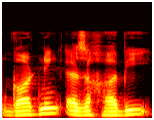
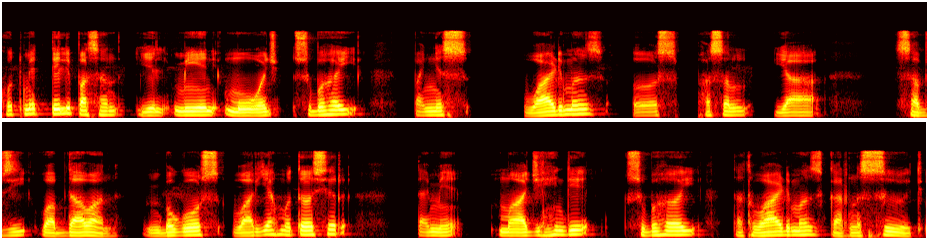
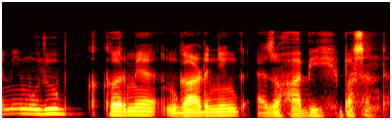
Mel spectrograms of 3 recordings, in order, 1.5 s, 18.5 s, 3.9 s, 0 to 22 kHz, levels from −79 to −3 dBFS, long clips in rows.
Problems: none marked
